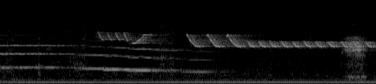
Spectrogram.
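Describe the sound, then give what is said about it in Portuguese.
A wind-up mechanical toy bird sings quietly in a string of bright, high chirps and rapid warbling trills, over a faint, steady low hum. “Oh, é um pássaro de corda! Vejam que preciosidade!”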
